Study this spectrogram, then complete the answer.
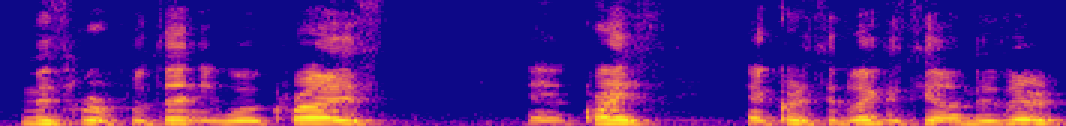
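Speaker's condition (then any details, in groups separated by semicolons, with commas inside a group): Cerebral palsy; with developmental delay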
